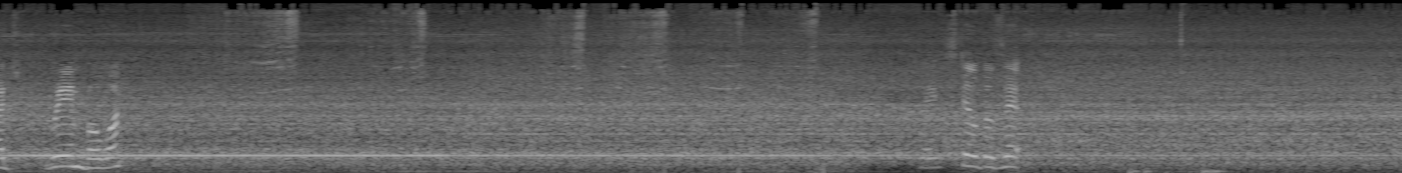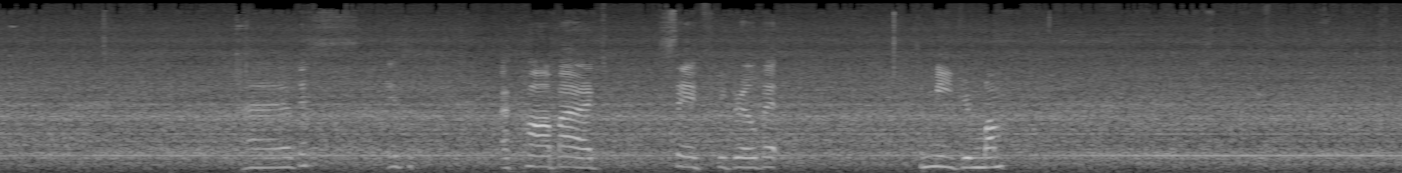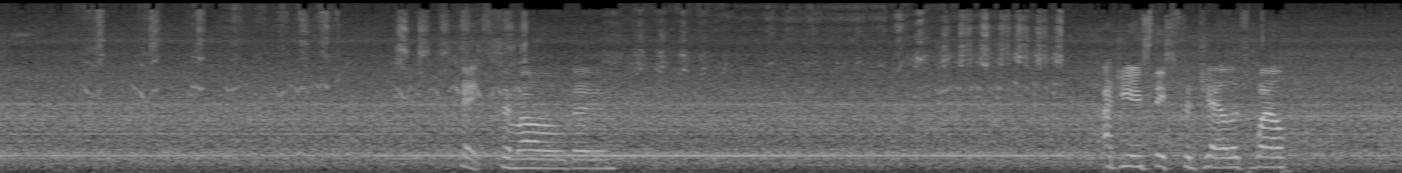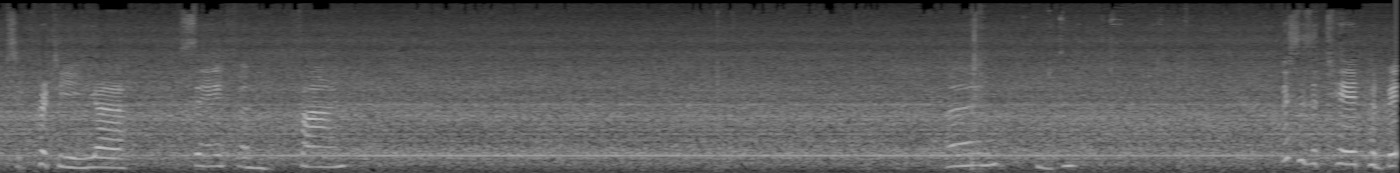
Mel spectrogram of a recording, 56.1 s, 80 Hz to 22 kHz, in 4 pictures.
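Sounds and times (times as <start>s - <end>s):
electric nail drill whirring: 0.0s - 8.9s, 22.9s - 41.4s
dust collector fan whirring: 0.0s - 56.0s.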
